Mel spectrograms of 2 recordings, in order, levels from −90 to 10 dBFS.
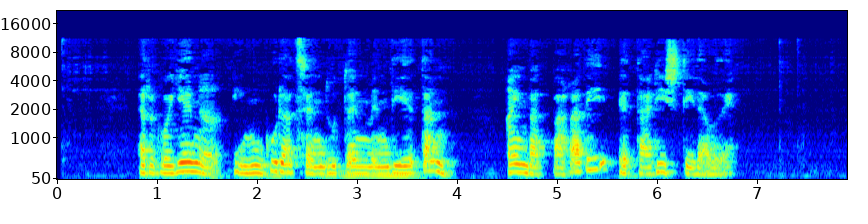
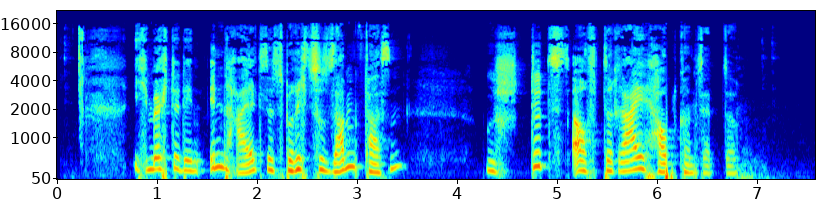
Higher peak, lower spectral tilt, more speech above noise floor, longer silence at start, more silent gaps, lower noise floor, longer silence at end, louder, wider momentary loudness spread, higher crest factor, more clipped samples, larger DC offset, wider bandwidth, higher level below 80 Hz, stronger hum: second, -6 dBFS vs -2 dBFS; first, -6.5 dB/octave vs -4.5 dB/octave; about the same, 40 dB vs 41 dB; first, 0.8 s vs 0.2 s; neither; about the same, -61 dBFS vs -60 dBFS; first, 1.15 s vs 0.65 s; second, -22 LUFS vs -19 LUFS; second, 8 LU vs 16 LU; about the same, 18 dB vs 18 dB; neither; neither; second, 11.5 kHz vs 16.5 kHz; second, -58 dBFS vs -34 dBFS; neither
